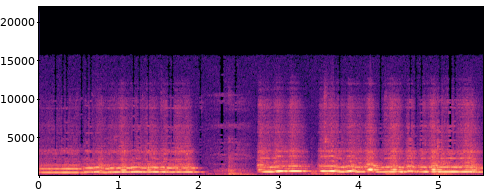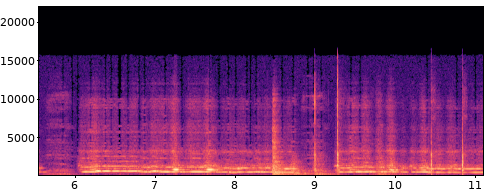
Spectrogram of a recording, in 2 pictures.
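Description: Turkish kaval, an end-blown shepherd's flute, playing a melody in long held notes with small ornaments, with two short pauses between phrases.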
